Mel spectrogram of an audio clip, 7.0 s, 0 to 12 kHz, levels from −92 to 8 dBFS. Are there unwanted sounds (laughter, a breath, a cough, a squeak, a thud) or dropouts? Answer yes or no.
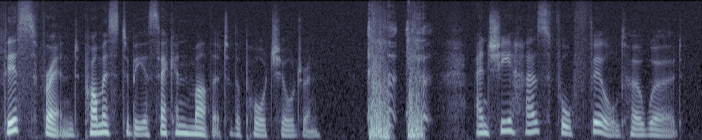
yes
